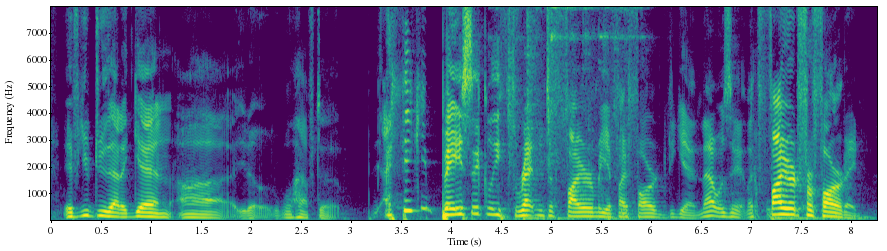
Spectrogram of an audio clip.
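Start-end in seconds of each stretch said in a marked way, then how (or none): 0.2-2.9 grave, dead-serious tone, low in pitch. Retelling the manager's warning about farting: imitating his serious tone. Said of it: "And he was serious".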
